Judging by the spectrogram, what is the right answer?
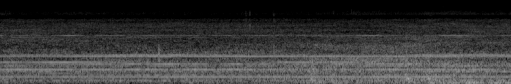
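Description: Leaf blower running steadily, a high whine over the rush of air, blowing ash off a car's paintwork.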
